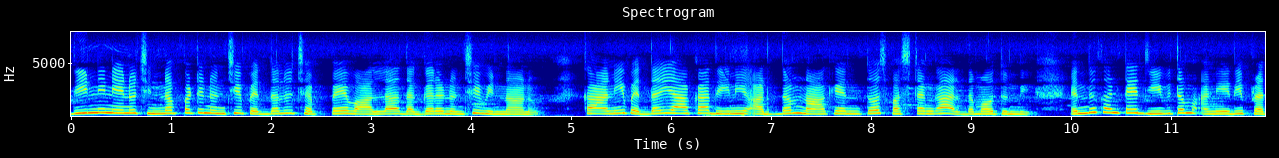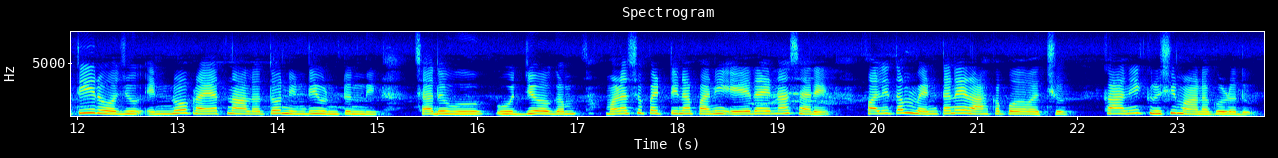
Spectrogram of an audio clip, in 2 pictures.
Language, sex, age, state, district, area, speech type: Telugu, female, 18-30, Telangana, Nizamabad, urban, spontaneous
